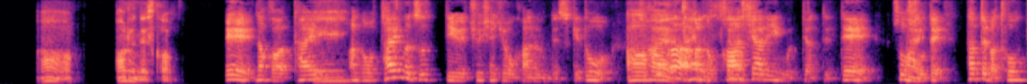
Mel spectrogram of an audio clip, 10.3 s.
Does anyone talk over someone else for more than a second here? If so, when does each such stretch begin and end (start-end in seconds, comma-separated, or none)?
6.2-7.7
